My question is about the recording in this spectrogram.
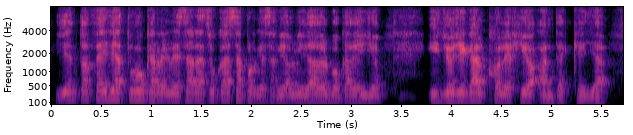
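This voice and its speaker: A middle-aged man telling a humorous story live, playful and theatrical, with shouted exclamations. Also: a little high, steady tone, fast talker.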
